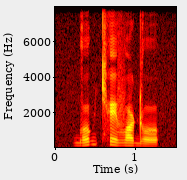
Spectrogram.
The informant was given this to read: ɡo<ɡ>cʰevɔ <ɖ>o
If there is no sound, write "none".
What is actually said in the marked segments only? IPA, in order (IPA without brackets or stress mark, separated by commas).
ɡ, ɖ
